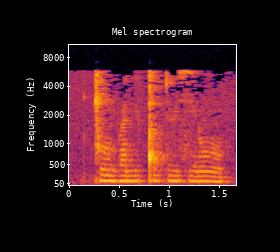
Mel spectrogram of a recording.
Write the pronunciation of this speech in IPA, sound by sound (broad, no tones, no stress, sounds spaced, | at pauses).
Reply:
ǀ õ b æ nʲ u ǃ u t y sʲ e ɾ õ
